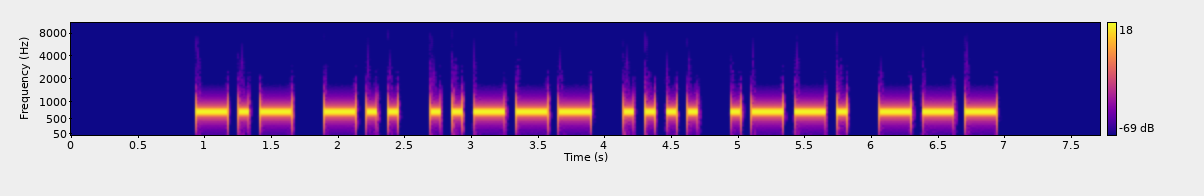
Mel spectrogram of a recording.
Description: Morse code, heard as a keyed tone, about 15 wpm, 700 Hz. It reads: KD2HPO
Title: USA Call Signs - 6 Characters - Repeated 2x - 15wpm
